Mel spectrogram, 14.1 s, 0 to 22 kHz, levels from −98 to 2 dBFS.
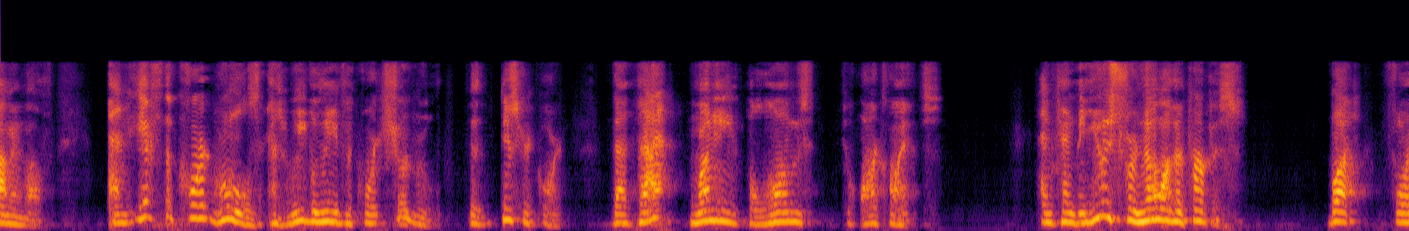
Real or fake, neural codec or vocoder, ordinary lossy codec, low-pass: fake; codec, 16 kHz, 2 kbps, FreqCodec, smaller model; AAC, 48 kbps; 7.2 kHz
